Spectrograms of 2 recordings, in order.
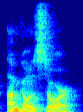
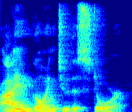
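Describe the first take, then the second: First: The words are shortened and blended together. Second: Each word is said fully and separately. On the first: "things are shortened" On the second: "I might say"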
